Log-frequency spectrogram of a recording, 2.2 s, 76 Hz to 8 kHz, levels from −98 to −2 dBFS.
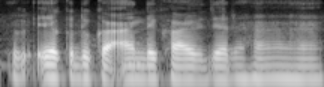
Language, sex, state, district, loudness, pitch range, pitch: Hindi, male, Bihar, Patna, -19 LUFS, 115-120 Hz, 120 Hz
